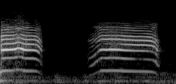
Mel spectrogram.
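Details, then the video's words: Goat bleating twice, a short loud nasal bleat followed by a longer, steady one after a brief pause, in an otherwise quiet setting. "ছাগল তুলানো"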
